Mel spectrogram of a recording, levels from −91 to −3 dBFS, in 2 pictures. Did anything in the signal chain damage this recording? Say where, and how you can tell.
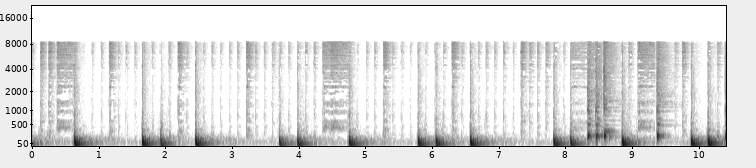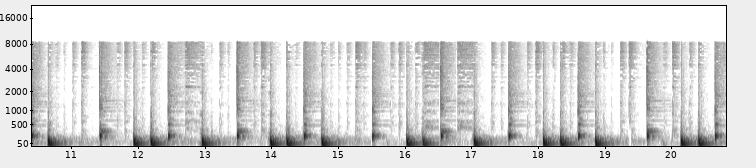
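Yes, at the codec stage: the music is dull and fizzy throughout, with nothing above 8.6 kHz, likely AAC compression at a low bitrate, perhaps around 32 kbps. A spectrogram would show a hard ceiling.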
